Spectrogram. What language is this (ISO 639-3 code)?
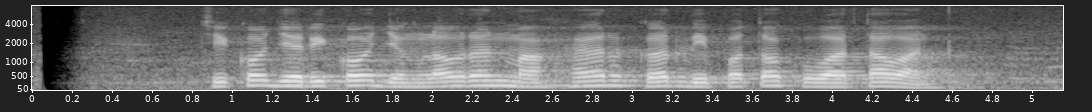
sun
